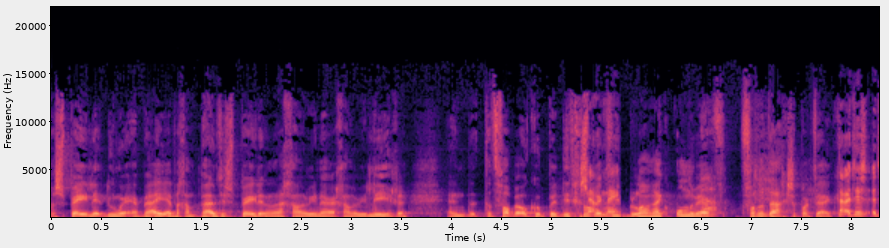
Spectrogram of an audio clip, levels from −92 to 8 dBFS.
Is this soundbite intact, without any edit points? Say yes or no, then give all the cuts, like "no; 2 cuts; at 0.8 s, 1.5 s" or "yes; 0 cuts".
no; 1 cut; at 5.7 s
